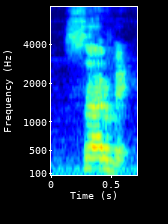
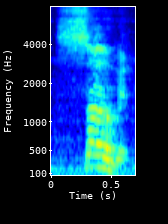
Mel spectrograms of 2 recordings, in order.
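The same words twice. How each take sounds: The two takes are said the same way.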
